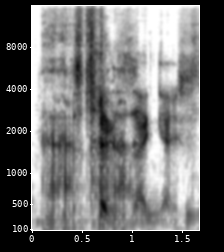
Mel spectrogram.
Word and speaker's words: zeitgeist: in their zeitgeist ravi zeitgeist it only has two syllables it's probably in the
